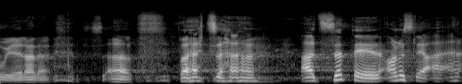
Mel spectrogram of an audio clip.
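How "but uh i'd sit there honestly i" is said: loud laughing through the words. Real, not acted. Youth leader laughing at his own weird habit. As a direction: laugh it off, embarrassed.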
